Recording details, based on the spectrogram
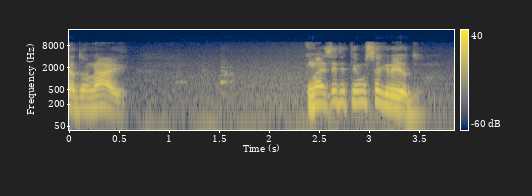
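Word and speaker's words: אֲדֹנָי: O nome de Deus na Kabbalah é representado por 4 letras, esse nome específico, que não se pronuncia ou se pronuncia Adonai.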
